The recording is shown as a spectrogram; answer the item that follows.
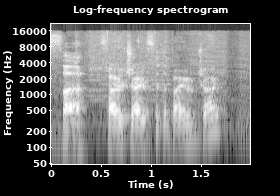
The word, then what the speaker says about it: pho: What is a foe? Joe. Stop laughing, I'm sorry, man. What's a foe, Joe? It's pronounced fur.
